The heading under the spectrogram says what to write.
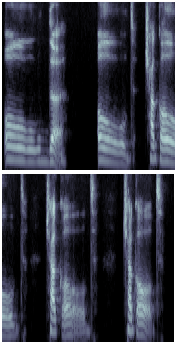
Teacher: So you need that dark L. And then you go from the dark L to a D.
